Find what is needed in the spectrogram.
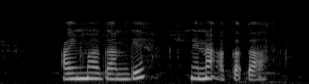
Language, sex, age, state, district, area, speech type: Santali, female, 18-30, West Bengal, Bankura, rural, spontaneous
